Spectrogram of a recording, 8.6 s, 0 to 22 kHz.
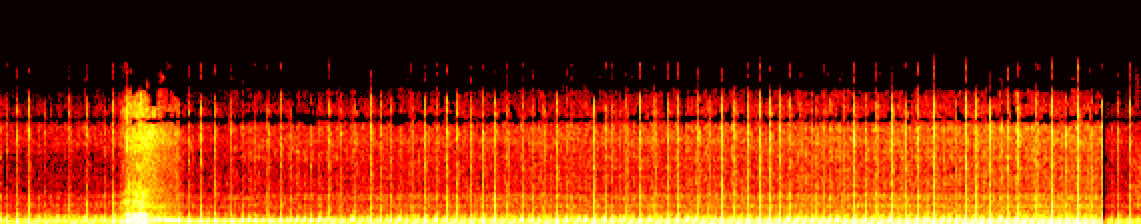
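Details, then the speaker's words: Poulan 655 chainsaw bucking a big cedar: screams up sharply and holds a high, buzzy, slightly thin pitch under cut; owner thought it might be a little lean and richened the carburetor. Lean running suspected, not confirmed. "I fatten it up a bit here, friends. I just thought that might have been a little lean."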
